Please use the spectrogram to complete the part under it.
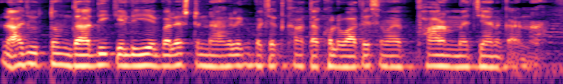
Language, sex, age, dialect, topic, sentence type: Hindi, male, 25-30, Awadhi Bundeli, banking, statement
